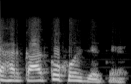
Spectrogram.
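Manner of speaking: usual speaking voice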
